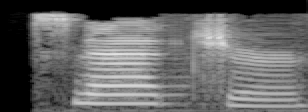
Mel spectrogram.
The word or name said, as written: snatcher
